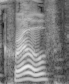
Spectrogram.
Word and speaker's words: Crove: We're going to be hearing The Crove or The Grove. I'm just trying to see this. It says Crove. Okay. The Crove. So it rhymes with Grove, but it starts with a C.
